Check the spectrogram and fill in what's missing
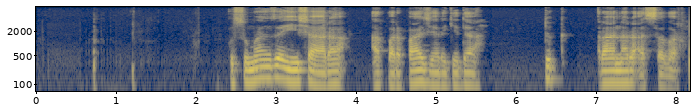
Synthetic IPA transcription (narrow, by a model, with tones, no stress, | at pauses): ʔʊ˨sʊ˨mɐ˦nza˦˨jːi˦ʃaː˨ɽaː˦ | ʔa˨ɸɐ˨rɸaː˦d͡ʒɪ˨ɐ˦rɡʲɪ˦daː˦ | d̥ʊ˦k | ɽaː˦nɐ˦rʔa̰˨sɐ˦bɐ̰˨r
